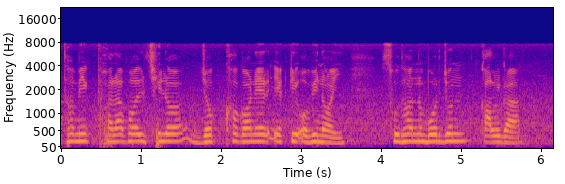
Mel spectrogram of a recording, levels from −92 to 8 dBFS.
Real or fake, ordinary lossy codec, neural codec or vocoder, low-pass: real; none; none; none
